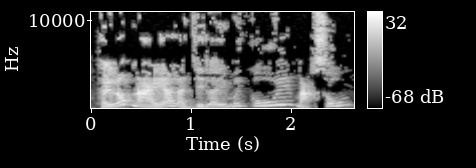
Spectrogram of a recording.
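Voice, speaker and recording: A woman with a Southern Vietnamese accent tells a ghost story in a loose, chatty way. She keeps turning to her listeners directly, and her voice sits a little high. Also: big pitch swings, brisk, slightly rough. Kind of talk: spoken ghost-story narration.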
